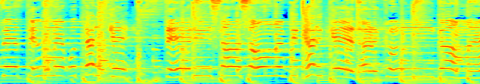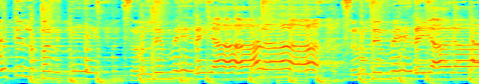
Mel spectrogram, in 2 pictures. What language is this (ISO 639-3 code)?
hin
